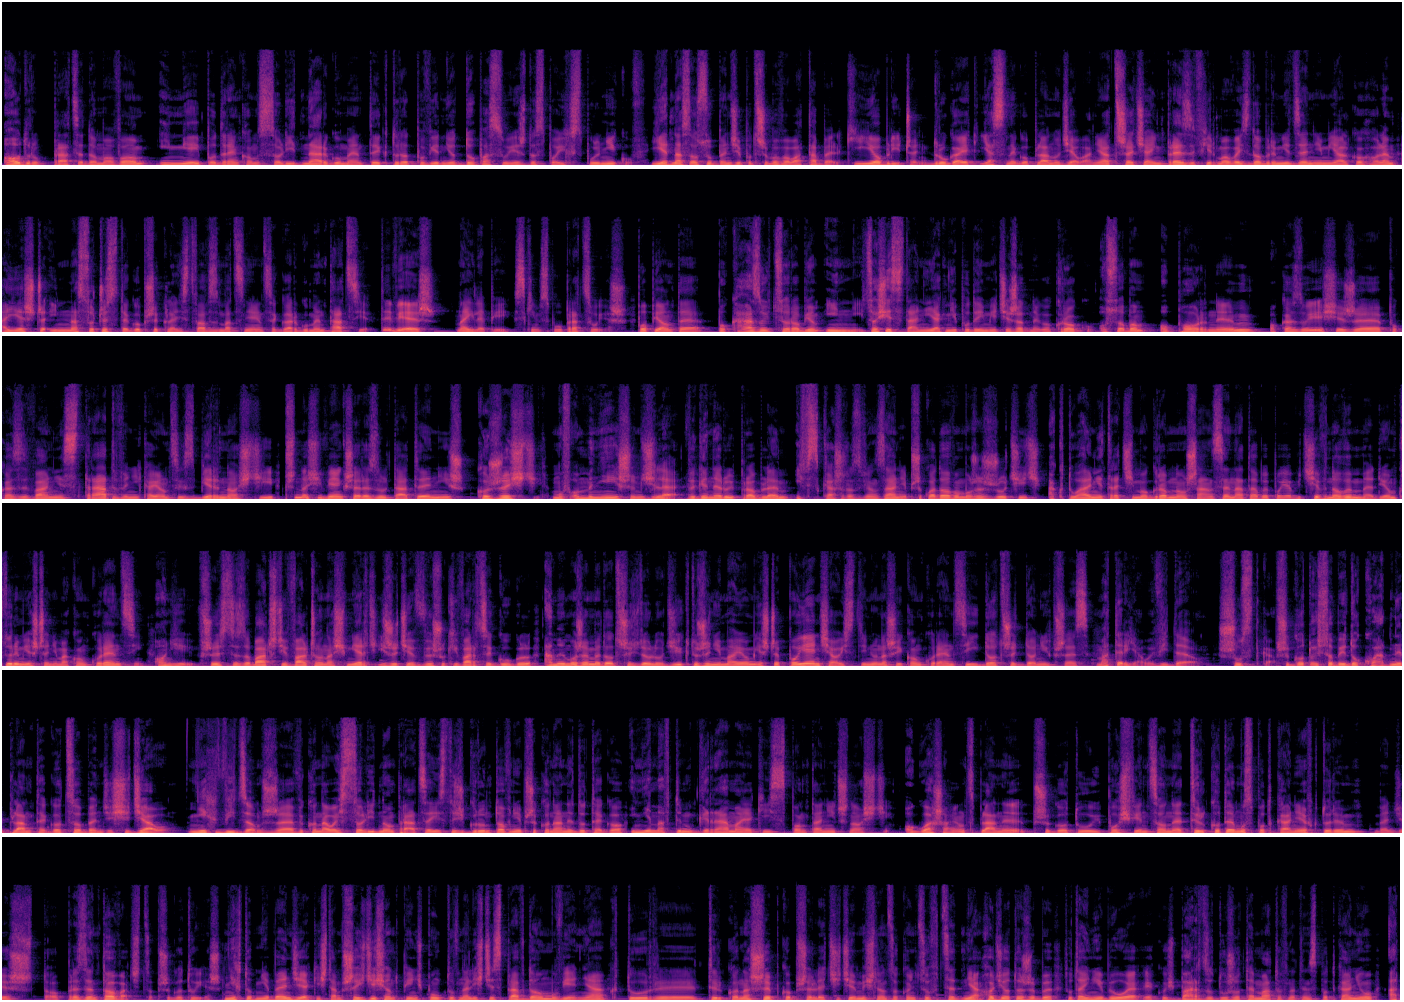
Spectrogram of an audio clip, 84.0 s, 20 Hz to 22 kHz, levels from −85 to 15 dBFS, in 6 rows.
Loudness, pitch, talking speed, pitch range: -21 LUFS, 125 Hz, 160 wpm, 115-140 Hz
